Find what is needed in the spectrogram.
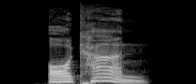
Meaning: hurricane; strong windstorm
- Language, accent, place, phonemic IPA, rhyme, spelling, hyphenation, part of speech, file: German, Germany, Berlin, /ɔʁˈkaːn/, -aːn, Orkan, Or‧kan, noun, De-Orkan.ogg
